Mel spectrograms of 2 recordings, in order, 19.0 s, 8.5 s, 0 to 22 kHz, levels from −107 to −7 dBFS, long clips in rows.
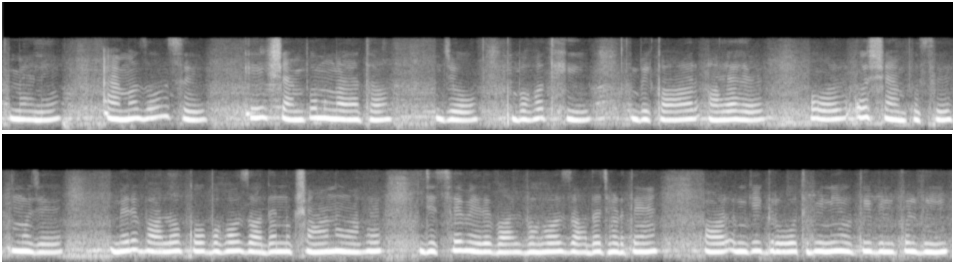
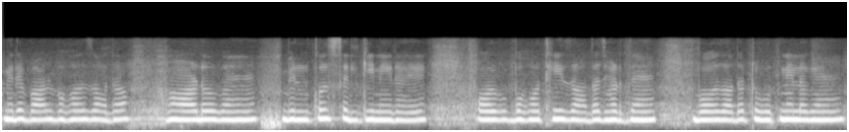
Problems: constant background noise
